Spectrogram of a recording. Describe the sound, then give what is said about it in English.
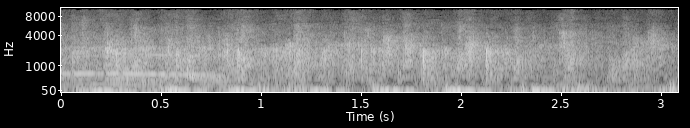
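A crowd of people at a meeting applauds new members steadily for about three seconds, a dense, even patter of many hands clapping at once with a faint murmur of voices underneath. “Have a big round of applause for our new members.”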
